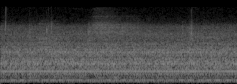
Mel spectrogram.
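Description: Quiet room tone: a steady faint hum over a soft hiss, with no distinct event.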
